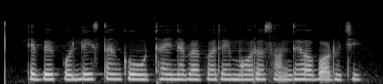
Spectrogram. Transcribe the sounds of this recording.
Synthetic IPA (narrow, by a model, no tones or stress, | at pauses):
ebepolist̪aŋkuːʈʰajnebapɔɾemoɾɔsɔnd̪eɦɔbɔɽ̤ut͡ʃʰi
